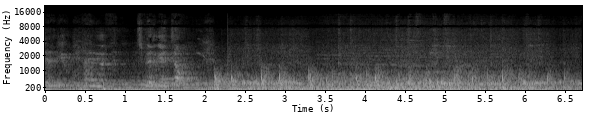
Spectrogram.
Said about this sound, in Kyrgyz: Батыштан чыгышка, чыгыштан батышка тынбай каттаган поезддердин үнү коштоп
